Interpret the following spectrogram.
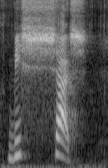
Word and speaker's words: বিশ্বাস: শব্দের মধ্যে বা শেষে ব ফলা যুক্ত হলে যুক্ত ব্যঞ্জনটির দ্বিত্ব উচ্চারণ হয়, মানে এটা কি হয় দুইবার উচ্চারণ হয়। যেমন বিশ্বাস, দেখো আমি এখানে বিশ্বাস লিখেছি কিভাবে, বরস্কের বি, তালিবাস্য, তালিবস্বয় আকার, দন্তস্য। তাহলে এখানে ব ফলা উচ্চারণটি কিন্তু হয়নি, এখানে তালিবস্য কি হয়েছে দুইবার উচ্চারিত হয়েছে।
